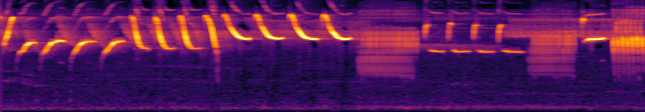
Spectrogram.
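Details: Canary song played to encourage lazy canaries to sing: a run of loud rising and falling whistled slurs, then buzzy rattles, short clipped notes and a fast trill at the end.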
